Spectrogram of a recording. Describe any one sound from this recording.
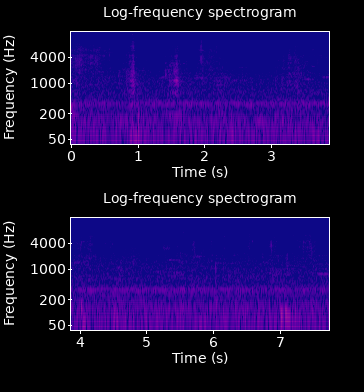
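A knife taps on a wooden cutting board.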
